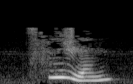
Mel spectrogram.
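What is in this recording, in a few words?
"私人", Mandarin Chinese; hsk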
